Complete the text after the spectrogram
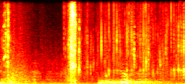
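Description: A knife cuts into flesh with a wet squelch.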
